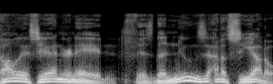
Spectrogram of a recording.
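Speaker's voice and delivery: mock news announcer voice. Reading out a news bit: put-on announcer voice. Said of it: "let me do my announcer voice".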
